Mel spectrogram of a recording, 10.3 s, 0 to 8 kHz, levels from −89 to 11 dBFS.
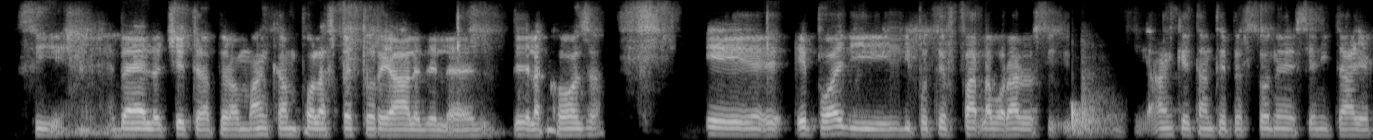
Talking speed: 155 wpm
